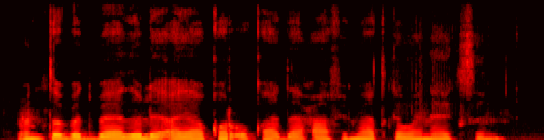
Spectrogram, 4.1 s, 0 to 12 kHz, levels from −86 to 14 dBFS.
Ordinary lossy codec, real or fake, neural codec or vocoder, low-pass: none; real; none; none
